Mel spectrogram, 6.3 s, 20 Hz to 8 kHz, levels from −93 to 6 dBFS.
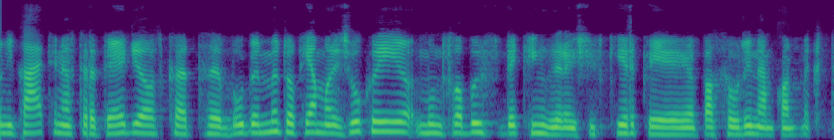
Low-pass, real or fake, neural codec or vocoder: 7.2 kHz; fake; codec, 16 kHz, 1 kbps, X-Codec, WavLM features, trained on Multilingual LibriSpeech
